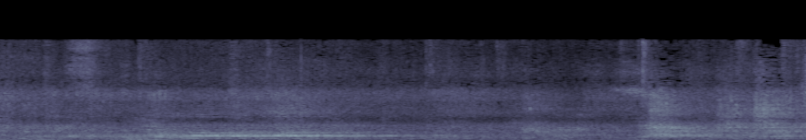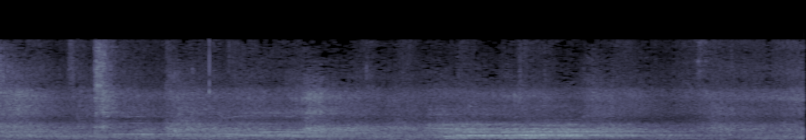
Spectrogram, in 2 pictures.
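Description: Children shout and call out across the rink.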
